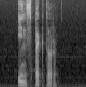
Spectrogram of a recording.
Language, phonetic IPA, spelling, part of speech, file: Polish, [ĩw̃ˈspɛktɔr], inspektor, noun, Pl-inspektor.ogg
